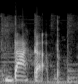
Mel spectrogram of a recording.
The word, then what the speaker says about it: backup: point out that here the pronunciation and stress of this phrase is really important hey yes yes you have to say backup Backup backup yeah so both words are stressed at about the same level hey mhm backup cuz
